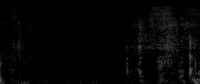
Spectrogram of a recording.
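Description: A book page being turned by hand, a soft paper rustle that builds a little past halfway through, after a brief near-silent gap.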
